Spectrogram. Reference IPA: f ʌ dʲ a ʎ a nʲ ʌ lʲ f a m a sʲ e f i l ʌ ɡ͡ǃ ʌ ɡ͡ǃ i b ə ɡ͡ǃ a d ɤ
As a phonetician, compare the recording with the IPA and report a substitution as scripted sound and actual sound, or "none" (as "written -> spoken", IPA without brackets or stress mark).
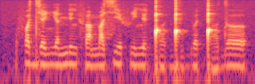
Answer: l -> lʲ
